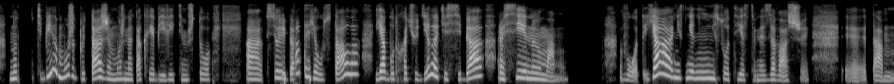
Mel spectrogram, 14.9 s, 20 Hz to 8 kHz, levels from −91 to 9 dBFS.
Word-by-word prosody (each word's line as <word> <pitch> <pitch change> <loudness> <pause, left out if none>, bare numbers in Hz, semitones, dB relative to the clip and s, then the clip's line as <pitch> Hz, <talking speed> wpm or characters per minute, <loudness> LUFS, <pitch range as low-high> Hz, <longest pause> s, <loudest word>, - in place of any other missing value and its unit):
Но 220 +1 -1
т - - -29 0.3
тебе 345 +7 +1
может 300 +1 -2
быть 205 -1 -9
даже 230 -1 +6
можно 195 0 -5
так 185 +3 -4
и 195 - -2
объявить 180 0 -8
им, 175 -1 -9
что, 185 0 -8 0.6
э, 195 -2 +2
всё, 255 - -4
ребята, 305 - 0
я 225 - -1
устала, 380 - +1 0.3
я 240 +5 +6
буду 205 +1 -8
хочу 205 -1 -6
делать 285 - +2
из 200 -2 -5
себя 235 - +4 0.2
рассеянную 220 0 +2
маму. 195 +5 -5 0.9
Вот, - - -7
я 335 +1 +8
нес 245 -1 -2
не 245 0 0
н 230 0 -1
несу 220 -2 -4
ответственность 175 -2 -9
за 190 +1 -1
ваши, 170 -2 0 0.6
э, - - -9
там, 150 - -1
210 Hz, 145 wpm, -24 LUFS, 190-245 Hz, 0.9 s, я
